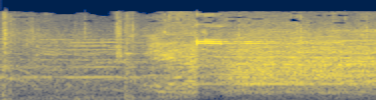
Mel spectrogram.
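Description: A volleyball is struck with a sharp smack about three quarters of a second in, and arena crowd noise swells loudly from about a second in and holds. A brief high squeak sits just after the swell begins.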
